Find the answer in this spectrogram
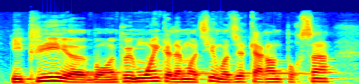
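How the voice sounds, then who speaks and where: Audible room echo surrounds this man. His pitch is fairly high, with ordinary pitch variation. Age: 60s. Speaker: advocacy group president. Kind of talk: conference talk. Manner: loud.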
